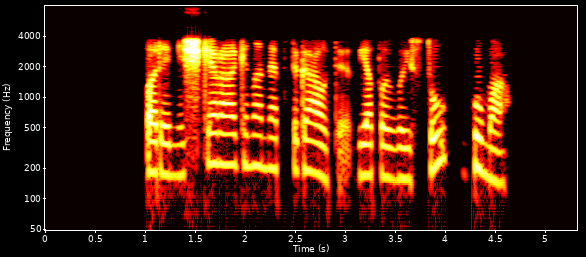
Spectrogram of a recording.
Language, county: Lithuanian, Vilnius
